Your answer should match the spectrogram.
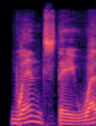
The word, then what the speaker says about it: Wednesday: Wednesday. It's written Wednes, but it's pronounced Wens. So that's weird.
